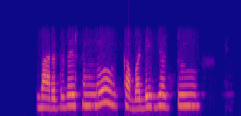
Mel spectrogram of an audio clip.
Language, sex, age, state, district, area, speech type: Telugu, female, 18-30, Andhra Pradesh, Konaseema, rural, conversation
